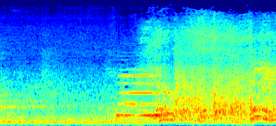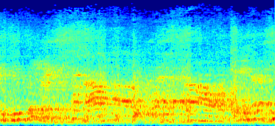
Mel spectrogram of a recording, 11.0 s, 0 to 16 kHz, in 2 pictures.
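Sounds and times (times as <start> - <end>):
electronic start tone: 2.3 - 4.3.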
